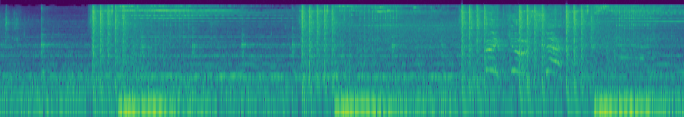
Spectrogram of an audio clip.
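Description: A rifle fires bursts of loud shots.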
